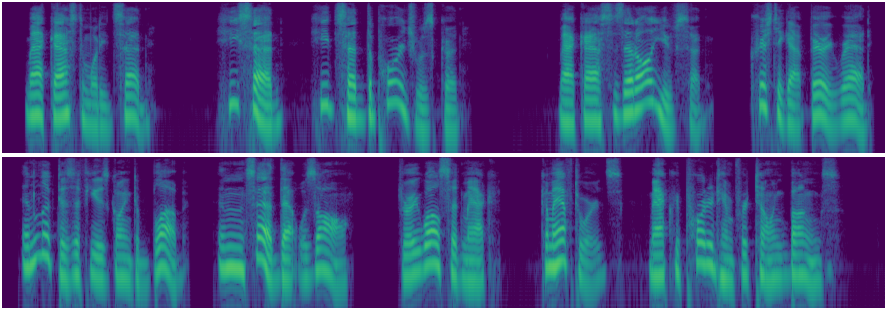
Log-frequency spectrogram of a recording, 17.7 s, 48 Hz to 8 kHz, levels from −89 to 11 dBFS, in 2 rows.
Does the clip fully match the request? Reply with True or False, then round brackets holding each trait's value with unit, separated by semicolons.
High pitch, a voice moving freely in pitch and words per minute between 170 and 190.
False (150 Hz; 6.6 semitones; 175 wpm)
